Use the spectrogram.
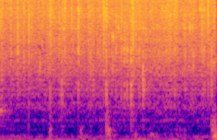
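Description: Onion slices caramelizing in hot oil, a steady close sizzle with crackling pops and occasional stirring scrapes, alone with no talk.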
